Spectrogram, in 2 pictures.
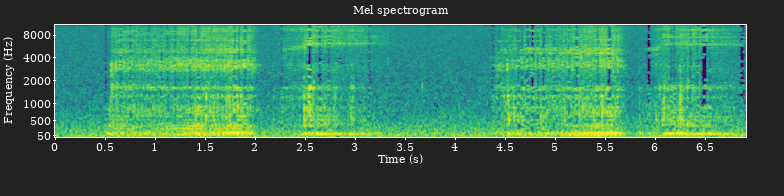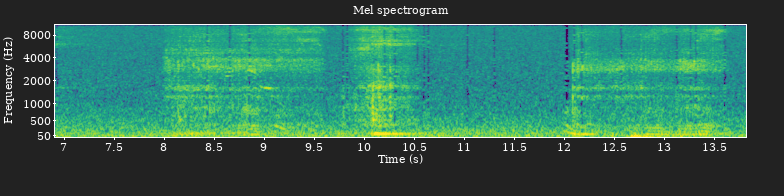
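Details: Snoring: loud, rattling snores with noisy breaths between them, about 16 breaths a minute, somewhat irregular.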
